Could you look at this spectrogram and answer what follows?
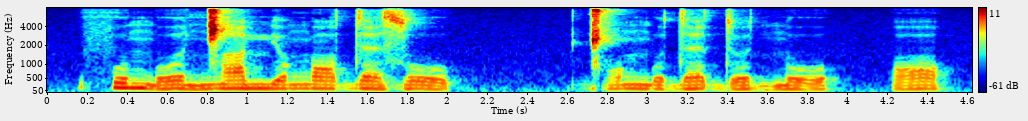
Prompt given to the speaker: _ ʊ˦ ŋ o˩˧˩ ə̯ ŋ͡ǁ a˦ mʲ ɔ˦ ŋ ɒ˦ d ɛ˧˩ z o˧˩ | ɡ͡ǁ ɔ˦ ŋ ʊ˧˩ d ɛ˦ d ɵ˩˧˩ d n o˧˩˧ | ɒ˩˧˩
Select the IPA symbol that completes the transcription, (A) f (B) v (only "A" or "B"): A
